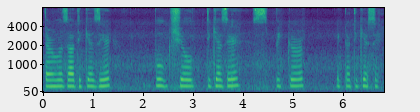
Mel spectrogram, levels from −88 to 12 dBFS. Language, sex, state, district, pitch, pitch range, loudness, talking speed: Nagamese, female, Nagaland, Dimapur, 225 Hz, 220-230 Hz, -17 LUFS, 70 wpm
